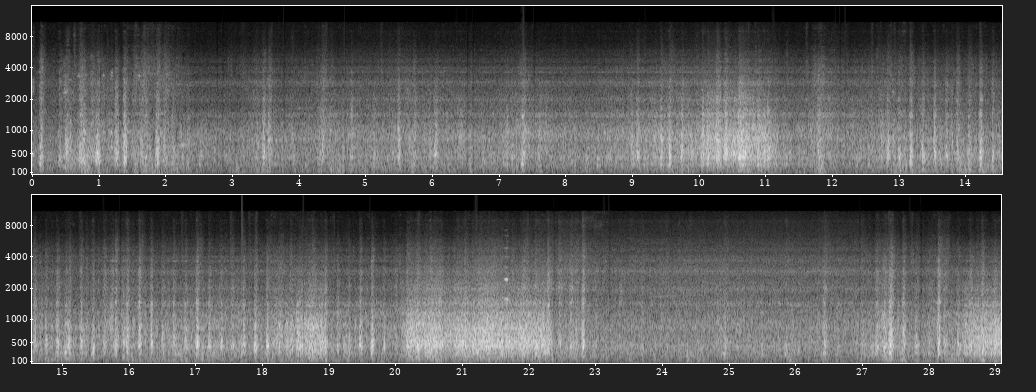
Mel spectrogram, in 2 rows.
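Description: Shinano Railway SR1 series electric train heard from inside the car, sped up six times, with a dense, rapid clickety-clack of wheels over rail joints and the running rumble rising and falling. It gets louder for a stretch about ten seconds in, again from about twenty to twenty-three seconds, and near the end.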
